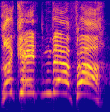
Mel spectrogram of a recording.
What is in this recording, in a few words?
US threat rpg, battlechatter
